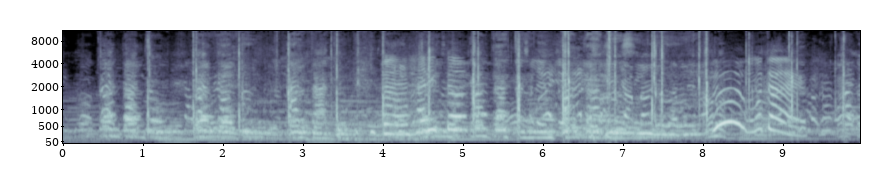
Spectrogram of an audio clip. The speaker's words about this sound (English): What you just heard is children singing in Spanish. We were able to teach them songs in Spanish, and some of our translators taught us songs in their local dialect, which is Tshiluba.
